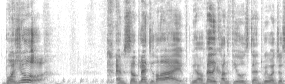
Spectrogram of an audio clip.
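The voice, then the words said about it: Put-on exaggerated French accent. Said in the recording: “I'm French listeners of this podcast, by the way, I'm so sorry. I thought this would be the funniest, least racist accent I could do.”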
